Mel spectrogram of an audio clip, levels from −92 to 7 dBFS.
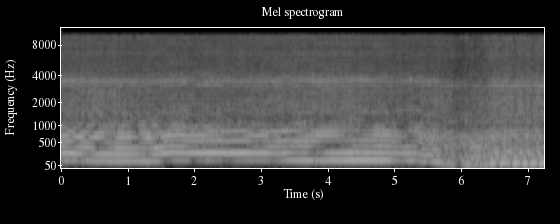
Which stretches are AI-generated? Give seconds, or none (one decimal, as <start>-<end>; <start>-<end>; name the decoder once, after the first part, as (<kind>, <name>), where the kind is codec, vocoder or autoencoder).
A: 1.3-3.8 (codec, SNAC); 4.4-5.4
